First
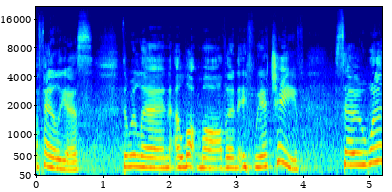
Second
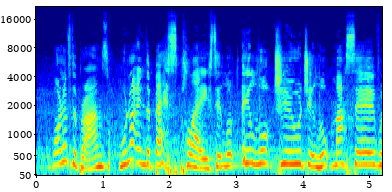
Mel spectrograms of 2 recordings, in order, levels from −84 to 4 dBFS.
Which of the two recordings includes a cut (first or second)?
second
